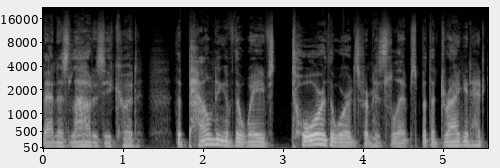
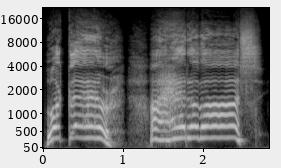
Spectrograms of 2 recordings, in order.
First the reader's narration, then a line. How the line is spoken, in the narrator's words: yelled Ben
